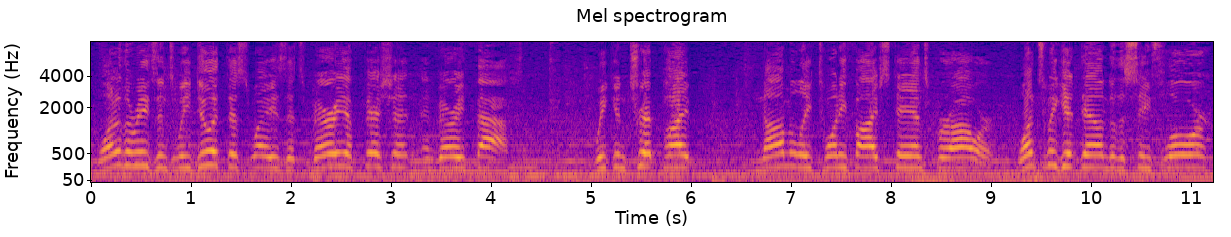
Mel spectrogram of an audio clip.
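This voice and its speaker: A middle-aged man giving an informative technical explanation, as a drilling expert on a tour. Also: sits high.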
